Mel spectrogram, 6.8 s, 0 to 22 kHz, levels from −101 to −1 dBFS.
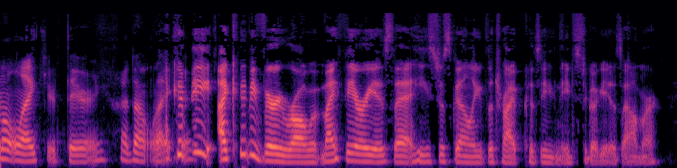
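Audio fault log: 2.35–2.42 s, short stall from a late packet: right after "could it be I", a packet arrives late and the jitter buffer runs dry. The receiver holds the last sound for about 42 ms until the packet turns up, then resumes from the same point, so no audio is lost. The held sound carries a slight buzz or dip, and everything after it plays about 42 ms later than before.
2.42–2.47 s, short concealed packet loss: immediately after the stall, just before "be very", 40 ms of audio never reaches the decoder in time. The receiver covers the gap with about 33 ms of synthetic continuation, extending the preceding sound's pitch or shaped noise, then crossfades back into the real signal. The result is a brief smear or wobble.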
